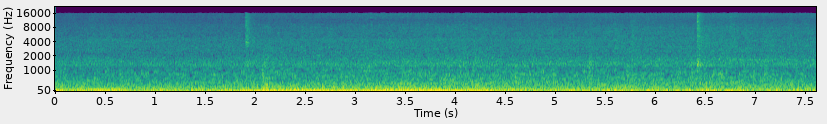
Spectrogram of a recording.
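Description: City street ambience with a motor vehicle engine running as a steady low rumble, and a couple of faint light clicks.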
